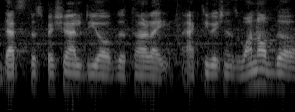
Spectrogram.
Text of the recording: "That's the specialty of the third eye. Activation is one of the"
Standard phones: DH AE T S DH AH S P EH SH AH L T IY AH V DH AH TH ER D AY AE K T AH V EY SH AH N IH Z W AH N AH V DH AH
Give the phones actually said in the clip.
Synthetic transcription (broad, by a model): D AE T S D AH S P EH SH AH L T IY AH V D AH T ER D AY AE K T AH V EY SH AH N IH Z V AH N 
